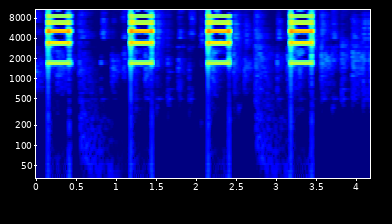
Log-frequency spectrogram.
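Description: Countdown-timer beeps: four short, identical electronic beeps, one a second, counting down the seconds of a five-second answer timer.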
